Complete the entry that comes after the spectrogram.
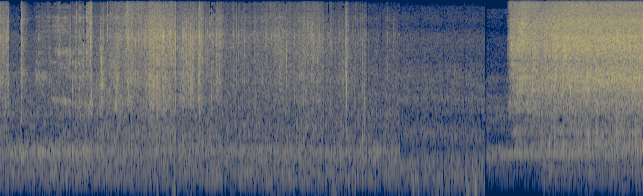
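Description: Hot oil sizzling and crackling around an egg frying in a non-stick pan. About five seconds in it cuts to a louder, steadier sizzle of diced meat frying.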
